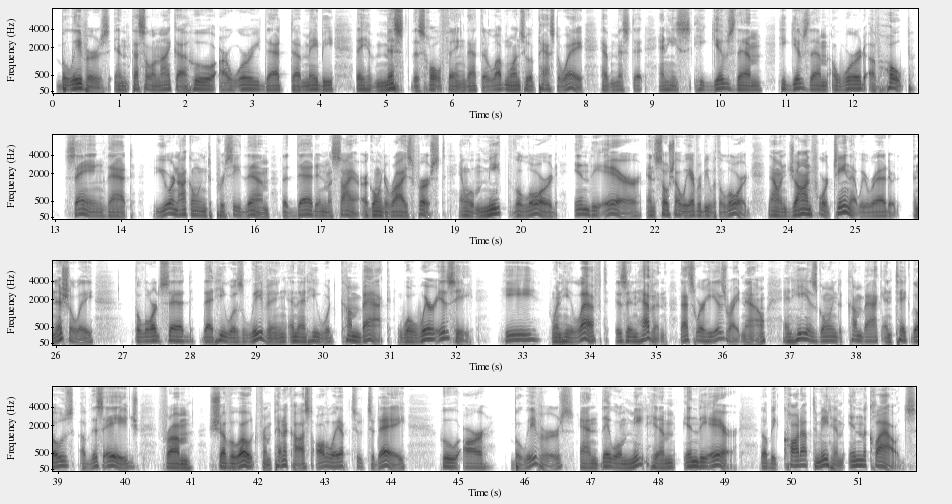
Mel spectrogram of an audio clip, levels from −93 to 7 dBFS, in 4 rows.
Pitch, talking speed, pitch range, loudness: 100 Hz, 180 wpm, 90-115 Hz, -28 LUFS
